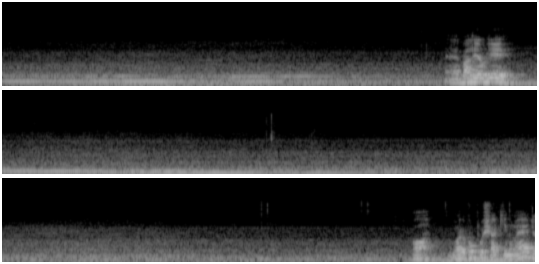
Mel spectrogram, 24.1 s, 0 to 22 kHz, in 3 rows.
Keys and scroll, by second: 11.9 KP_0.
